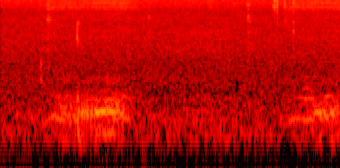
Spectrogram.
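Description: Birds at an aviary that also keeps peacocks call with low cooing notes in two soft bursts, the first near the start and the second at the end, fairly distant, with quiet background between them.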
